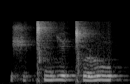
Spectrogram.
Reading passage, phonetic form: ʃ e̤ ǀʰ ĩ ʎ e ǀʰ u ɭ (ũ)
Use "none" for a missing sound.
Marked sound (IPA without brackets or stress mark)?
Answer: ũ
